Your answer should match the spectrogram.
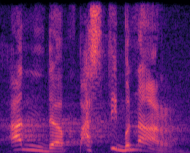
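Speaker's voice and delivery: high, very slow proclamation; Abu Bakar. Retold or imitated. Abu Bakar affirms the Prophet before all, calling out. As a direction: proclaim each word, drawn right out. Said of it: "teriak dengan suara keras".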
